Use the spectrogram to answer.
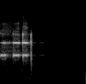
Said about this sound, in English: Oh, I'm so sorry. That was my alarm because I was taking a nap earlier.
